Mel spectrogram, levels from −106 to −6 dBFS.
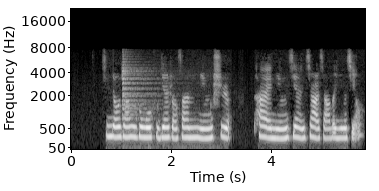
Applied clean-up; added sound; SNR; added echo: none; Vehicle horn, car horn, honking; 20 dB; none.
